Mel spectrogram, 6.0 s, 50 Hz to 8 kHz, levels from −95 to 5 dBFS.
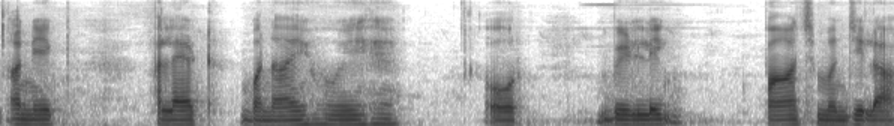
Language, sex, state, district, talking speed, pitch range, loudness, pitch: Hindi, male, Bihar, Vaishali, 100 wpm, 100-110 Hz, -21 LUFS, 105 Hz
